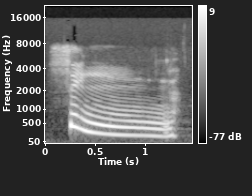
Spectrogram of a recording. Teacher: But if you listen to me, and I'm going to draw out that last sound, sing, there's no G. It is that nasal at the back where my tongue is in the back of my mouth.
